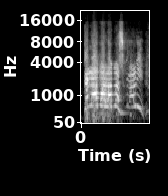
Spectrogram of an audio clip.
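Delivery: high, loud mock yell; husband yelling. Husband yelling at wife coming home late, hammed-up shout. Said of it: "Suami teriak-teriak".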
